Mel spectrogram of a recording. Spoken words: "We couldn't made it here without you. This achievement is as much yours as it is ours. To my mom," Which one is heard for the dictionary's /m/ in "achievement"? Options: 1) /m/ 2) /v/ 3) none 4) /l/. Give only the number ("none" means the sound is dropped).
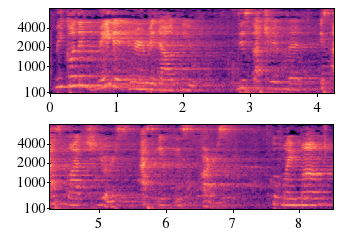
1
